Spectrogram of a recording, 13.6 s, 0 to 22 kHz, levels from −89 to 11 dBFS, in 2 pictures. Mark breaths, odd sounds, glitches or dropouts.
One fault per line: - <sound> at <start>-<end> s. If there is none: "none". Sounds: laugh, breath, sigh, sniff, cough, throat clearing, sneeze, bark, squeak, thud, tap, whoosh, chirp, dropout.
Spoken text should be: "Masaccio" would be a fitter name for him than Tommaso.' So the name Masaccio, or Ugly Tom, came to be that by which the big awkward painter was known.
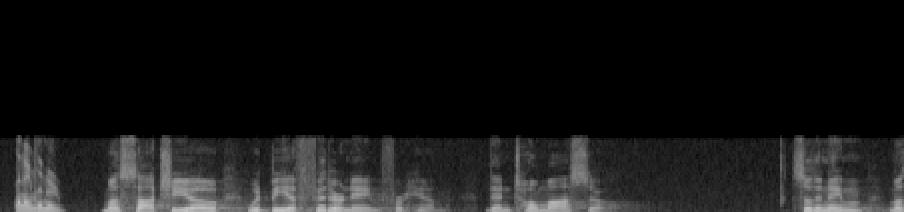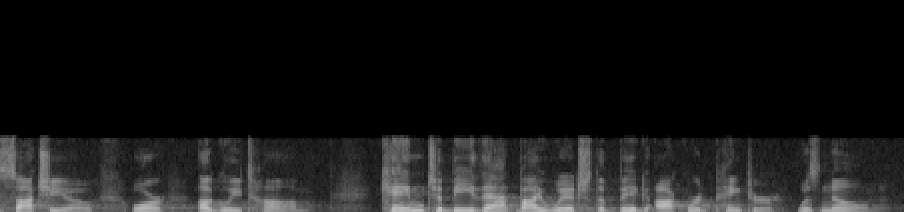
- chirp at 0.1-0.5 s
